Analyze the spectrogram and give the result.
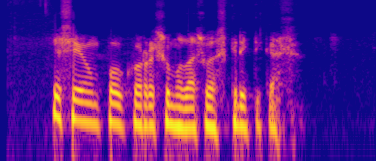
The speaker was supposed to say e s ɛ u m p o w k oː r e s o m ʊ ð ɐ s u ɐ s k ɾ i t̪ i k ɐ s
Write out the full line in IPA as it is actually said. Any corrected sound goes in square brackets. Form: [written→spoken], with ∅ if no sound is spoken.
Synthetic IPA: e s ɛ u m p o w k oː r e s [o→u] m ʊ ð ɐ s u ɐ s k ɾ i t̪ i k ɐ s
